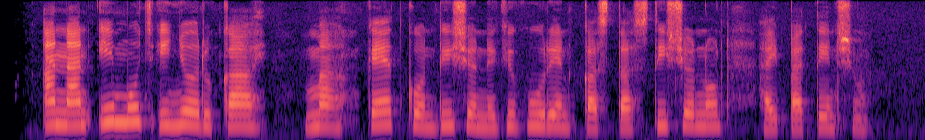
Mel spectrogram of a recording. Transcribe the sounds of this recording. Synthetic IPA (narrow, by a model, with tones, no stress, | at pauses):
a˨nanɪ˦mu˦t͡ʃi˨ɲo˦ɾu˨ka˦ | makɛt̪kondi˦ʃonːeɡi˦ɡu˦ɾe˦nkastasti˦ʃono˦lhajpatɛnʃon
